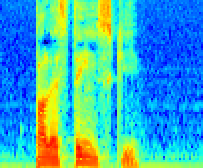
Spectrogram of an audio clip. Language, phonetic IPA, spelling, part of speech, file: Polish, [ˌpalɛˈstɨ̃j̃sʲci], palestyński, adjective, Pl-palestyński.ogg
